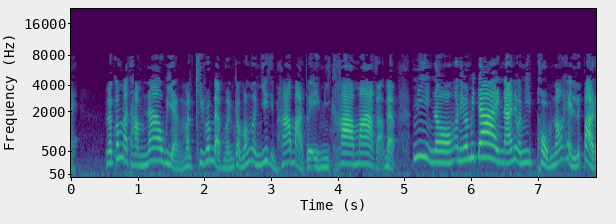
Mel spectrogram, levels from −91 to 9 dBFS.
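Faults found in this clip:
MP3 compression artefacts, full length of speech clip. Nothing above 8.3 kHz, plainly audible watery swirl on sibilants, smeared onsets. Likely low-rate MP3 encode, consistent with about 32 kbps: treble lowpassed, weak spectral lines dropped and toggling frame to frame.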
